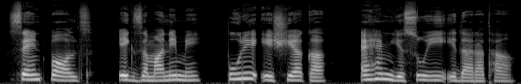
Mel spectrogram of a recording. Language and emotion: Urdu, neutral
